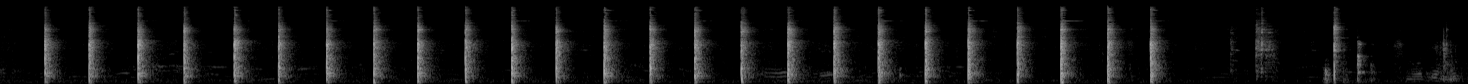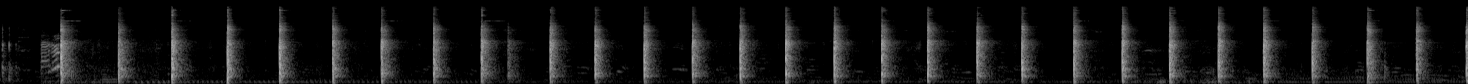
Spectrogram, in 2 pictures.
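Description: Blacksmith's hand hammer striking a chainsaw bar being forged into a knife blade on a small post anvil: sharp metal-on-metal blows in a steady beat of about two a second. Near the middle the beat stops for a few seconds, with only a few scattered strikes, then resumes.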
